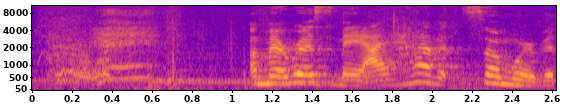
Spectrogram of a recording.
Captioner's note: giggles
